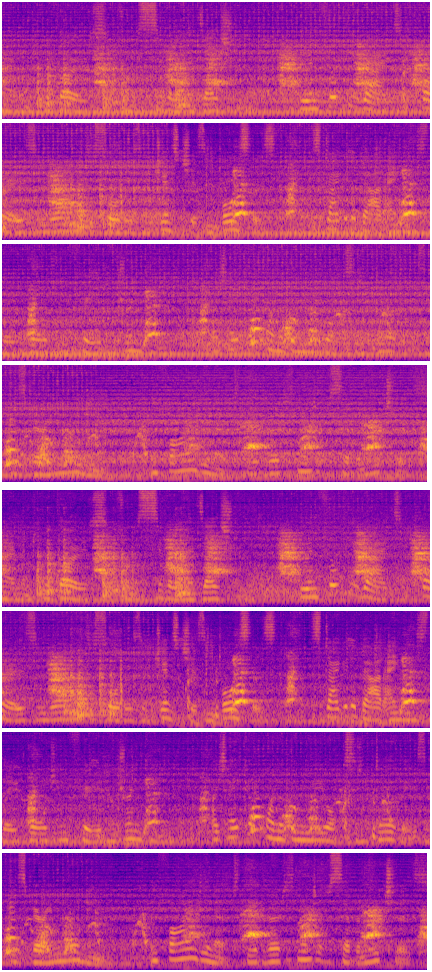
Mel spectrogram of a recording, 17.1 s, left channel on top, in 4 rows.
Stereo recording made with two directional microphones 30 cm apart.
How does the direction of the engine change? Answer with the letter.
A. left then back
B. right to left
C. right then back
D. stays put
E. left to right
D.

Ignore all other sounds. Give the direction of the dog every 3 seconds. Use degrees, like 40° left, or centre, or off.
20° right, 20° right, centre, 20° left, centre, 20° right.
